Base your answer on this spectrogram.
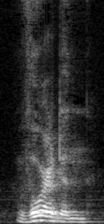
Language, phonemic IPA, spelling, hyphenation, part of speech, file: Dutch, /ˈʋɔrdə(n)/, worden, wor‧den, verb, Nl-worden.ogg
- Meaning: 1. to become, to get, to grow, to turn 2. Used to form the imperfect tense of the passive voice, together with a past participle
